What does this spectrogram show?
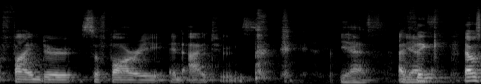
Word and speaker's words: iTunes: the last one is iTunes yeah I Tunes cuz it's like I and tun music tun like a music tune many Tunes ites so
